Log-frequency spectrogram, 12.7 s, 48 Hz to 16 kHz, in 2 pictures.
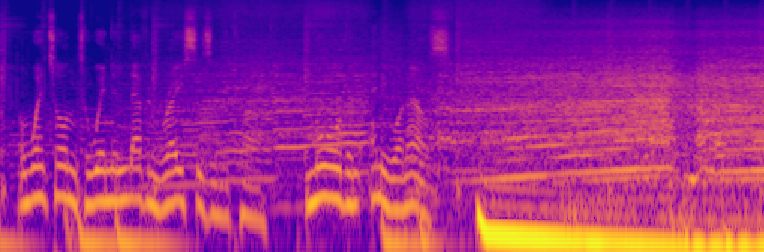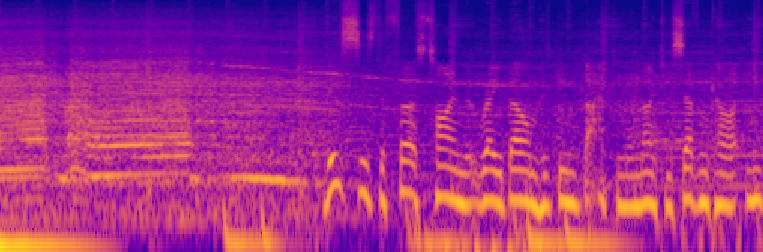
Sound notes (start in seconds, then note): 4.0 engine roaring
